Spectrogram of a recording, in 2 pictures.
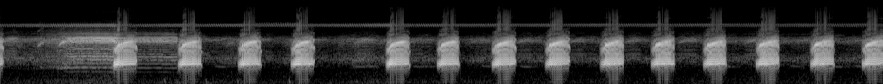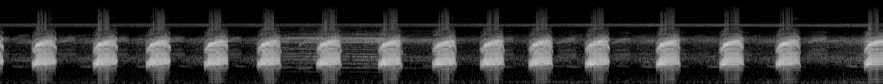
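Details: Squirrel treefrog (Hyla squirrella) singing: a harsh, raspy, nasal croak repeated about twice per second in a long steady series, with Eastern Narrowmouth Toads and Green Treefrogs calling in the background.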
